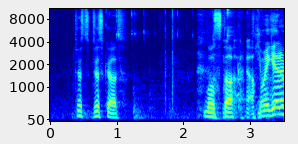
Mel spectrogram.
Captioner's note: voiceover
